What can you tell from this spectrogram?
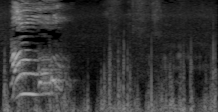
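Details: American Foxhound gives a short, loud, tonal howl with clear harmonics that rises and then drops, lasting about half a second, followed by scuffling and breathy noise.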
